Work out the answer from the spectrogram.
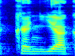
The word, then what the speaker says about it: cognac: Ну, типа, GN-то она же как «н» читается, как там что-то не межзубное, а носогубный звук «н». Коньяк.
